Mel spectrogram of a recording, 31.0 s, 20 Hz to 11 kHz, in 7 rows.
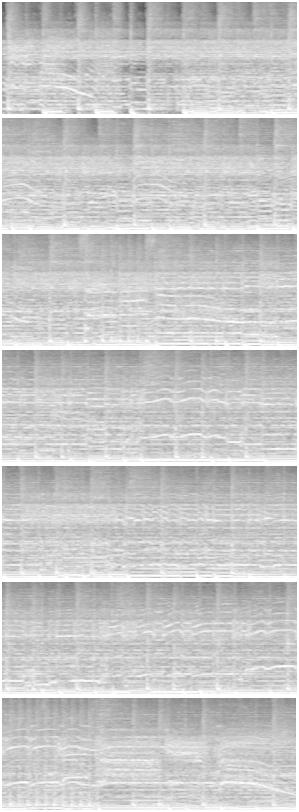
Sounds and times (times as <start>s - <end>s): Singing: 0.0s - 1.6s, 8.8s - 13.8s, 27.3s - 30.9s
Psychedelic rock: 0.0s - 30.9s.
